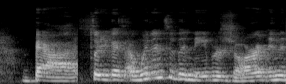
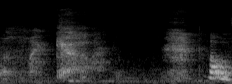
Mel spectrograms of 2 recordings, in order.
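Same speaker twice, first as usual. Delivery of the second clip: very slow, hushed whisper; whispered disbelief; 5 semitones higher, 13 dB quieter, much slower than usual. Acted. Looking back on the fight, stunned slow whisper. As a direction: whisper it slowly, as if appalled.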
